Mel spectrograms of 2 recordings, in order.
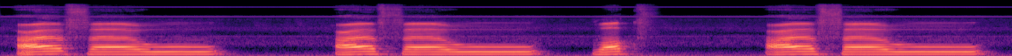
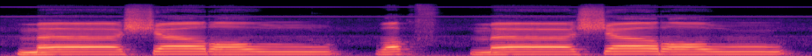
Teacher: واؤلین پر وقف، واؤلین پر وقف کرنا تھا تو 1 سیکنڈ ہی اس کی نارمل مقدار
